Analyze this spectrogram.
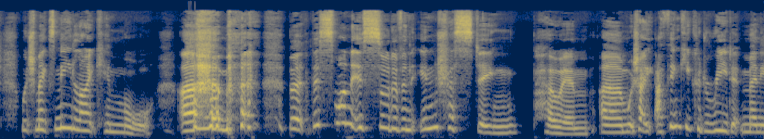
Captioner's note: laughing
